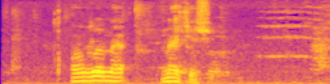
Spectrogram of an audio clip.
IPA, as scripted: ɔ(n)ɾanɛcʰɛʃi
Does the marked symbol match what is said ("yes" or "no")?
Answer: yes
